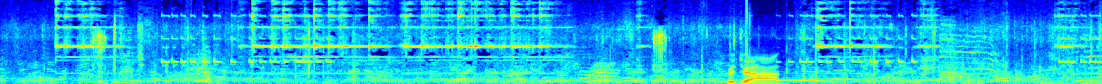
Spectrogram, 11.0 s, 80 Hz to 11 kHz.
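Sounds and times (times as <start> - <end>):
voices talking in background: 0.0 - 11.0
rapid high electronic beeps: 1.6 - 3.3, 7.8 - 9.4, 10.6 - 11.0.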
